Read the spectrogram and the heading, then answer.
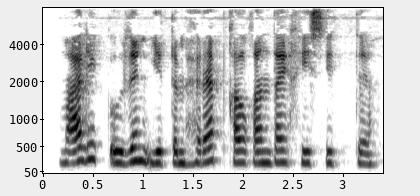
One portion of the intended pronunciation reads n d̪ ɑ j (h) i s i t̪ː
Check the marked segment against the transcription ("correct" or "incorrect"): incorrect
